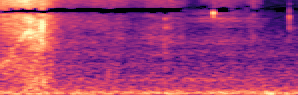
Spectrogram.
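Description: A brief rasping rustle as a used adhesive detox foot pad is handled near the start, then low room noise.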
